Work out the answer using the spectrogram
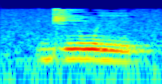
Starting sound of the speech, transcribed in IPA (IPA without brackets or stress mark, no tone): d͡ʒ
